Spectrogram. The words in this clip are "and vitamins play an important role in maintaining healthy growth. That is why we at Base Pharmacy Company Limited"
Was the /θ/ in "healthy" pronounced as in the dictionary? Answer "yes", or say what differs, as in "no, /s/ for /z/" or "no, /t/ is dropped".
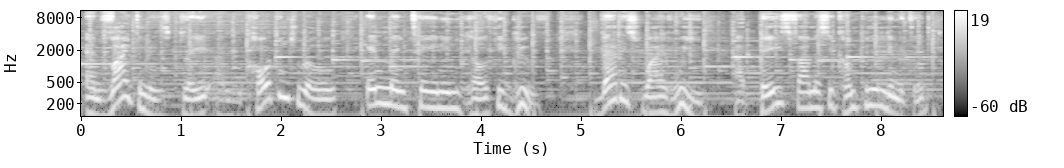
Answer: yes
